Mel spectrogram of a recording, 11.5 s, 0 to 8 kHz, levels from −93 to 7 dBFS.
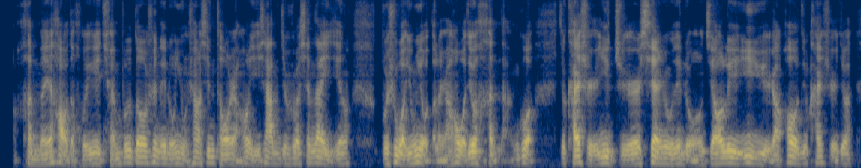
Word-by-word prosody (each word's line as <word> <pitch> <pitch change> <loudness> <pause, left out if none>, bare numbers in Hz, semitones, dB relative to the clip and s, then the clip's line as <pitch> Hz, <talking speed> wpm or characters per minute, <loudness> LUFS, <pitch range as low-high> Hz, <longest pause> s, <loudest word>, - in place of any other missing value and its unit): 很 - - -6
美 85 +1 -1
好 - - +1
的 - - -5
回 80 +1 -5
忆 95 -1 -1
全 90 - -7
部 110 +2 0
都 110 0 +4
是 115 +2 -3
那 105 0 0
种 90 0 -2
涌 95 - -5
上 105 -2 -3
心 110 +3 -3
头， 85 -2 +1
然 - - -2
后 - - -1
一 80 - -4
下 95 -4 -1
子 90 - -8
就 90 -1 -7
说 95 0 -1
现 105 +3 -5
在 110 - +4
已 80 -3 -3
经 95 +2 -3 0.4
不 - - -2
是 - - -5
我 - - +6
拥 - - +1
有 - - +3
的 - - -9
了， 70 - -5
然 75 +3 -5
后 115 - +3
我 - - +4
就 105 0 +6
很 105 - -5
难 - - -16 0.2
过。 - - +2 0.3
就 - - -5
开 110 0 +6
始 85 -7 -1
一 105 +1 +2
直 85 +2 0
陷 95 - +4
入 90 -2 +1
那 100 - +1
种 75 -2 -2
焦 100 - +3
虑 105 0 +4
抑 110 -3 0
郁， 90 -3 -1
然 85 -1 -1
后 115 -4 +3
就 100 +1 -5
开 110 +2 -4
始 105 - -6
就 95 -2 -3
95 Hz, 315 characters per minute, -24 LUFS, 85-105 Hz, 0.4 s, 我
